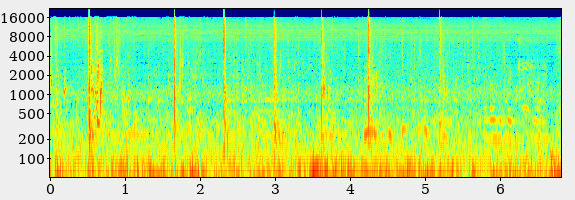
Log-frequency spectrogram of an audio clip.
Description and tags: Breaking Ice
The sound of thin ice breaking as it's hit.
cracking, frozen, breaking, winter, ice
